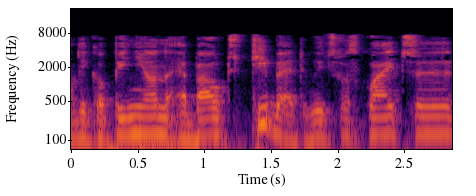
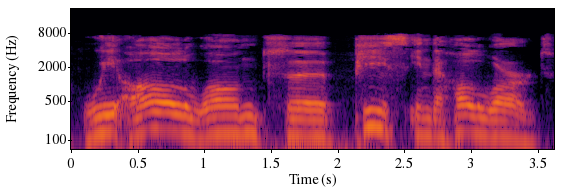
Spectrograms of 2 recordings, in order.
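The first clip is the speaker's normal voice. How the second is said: drawn-out, very slow quote; quoting a speech; 2 semitones higher, slower than usual. Retold or imitated. Guest quoting the Dalai Lama's speech on peace, slow quote. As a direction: stretch each word like a grand pronouncement. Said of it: "he was speaking, uh, things like".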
